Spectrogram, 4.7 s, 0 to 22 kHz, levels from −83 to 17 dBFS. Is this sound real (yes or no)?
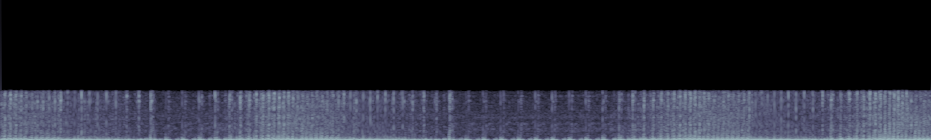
yes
